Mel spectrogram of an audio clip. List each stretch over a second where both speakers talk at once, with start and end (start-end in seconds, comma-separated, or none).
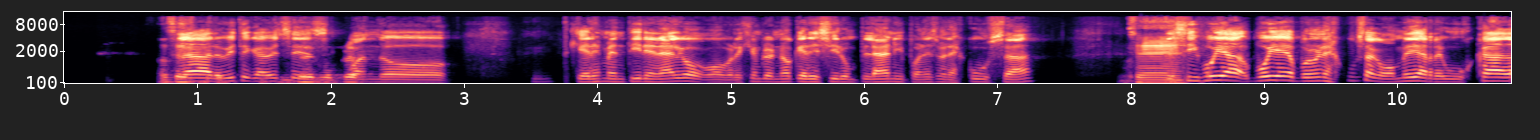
0.8-2.3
